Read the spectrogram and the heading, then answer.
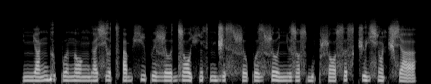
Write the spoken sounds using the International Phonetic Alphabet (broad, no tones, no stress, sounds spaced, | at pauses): ɲ a ŋ ɡ ɯ p ɤ n ɔ ŋ ɡ a ɕ ɤ t͡sʼ a b ç i p ɪ ɮ ɤ d͡z ɔ ç ĩ s n d͡ʒ ɪ s ɬ ɤ p ɤ z ɬ ɤ ɲ ɯ z ɔ s b ɤ p ɬ ɔ s ɤ s t͡ʃ ɯ j ɕ ɔ̃ t͡ʃ ɕ a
